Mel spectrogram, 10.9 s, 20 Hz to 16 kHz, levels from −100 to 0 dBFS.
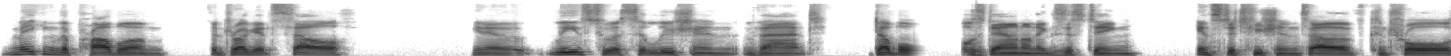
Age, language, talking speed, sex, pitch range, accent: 30-49, English, 110 wpm, male, 100-115 Hz, American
